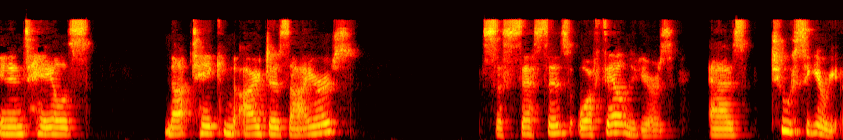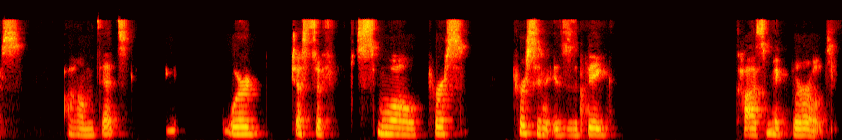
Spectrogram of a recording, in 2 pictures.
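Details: Adult woman with aphasia after a stroke, who also reports apraxia and dysarthria; aphasia.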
